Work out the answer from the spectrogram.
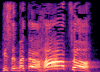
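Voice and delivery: loud, rising preacher's cadence; fervent loud preaching. Acted. Preacher rousing his congregation, loud fervent preaching. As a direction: preach it out to the back pews.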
